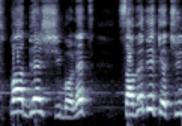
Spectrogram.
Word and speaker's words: Schibboleth: Donc, si tu n'arrives pas à bien prononcer Chiboleth, tu prononces Siboleth, cela veut dire que tu es un étranger.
